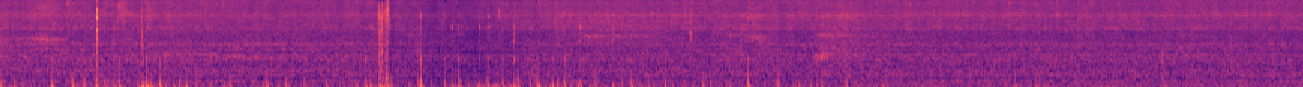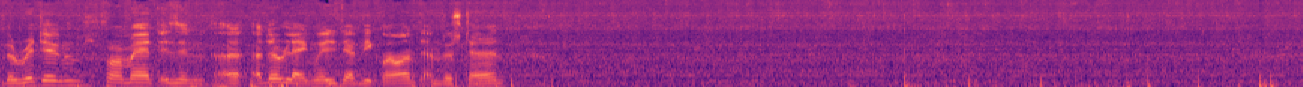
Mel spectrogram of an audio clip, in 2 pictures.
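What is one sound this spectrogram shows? Fingers tap and rub on a phone close by.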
